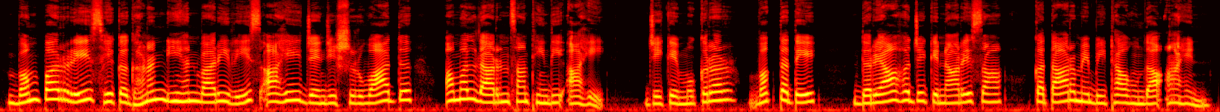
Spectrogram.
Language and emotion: Sindhi, neutral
